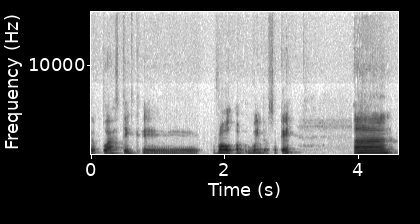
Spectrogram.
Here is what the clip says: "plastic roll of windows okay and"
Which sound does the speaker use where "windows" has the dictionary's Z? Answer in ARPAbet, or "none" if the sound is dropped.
S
